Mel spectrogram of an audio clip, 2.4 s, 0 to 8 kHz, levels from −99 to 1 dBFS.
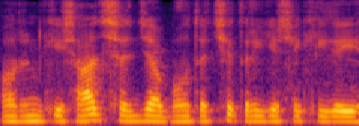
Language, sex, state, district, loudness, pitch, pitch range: Hindi, male, Bihar, Darbhanga, -19 LUFS, 130 Hz, 125-135 Hz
